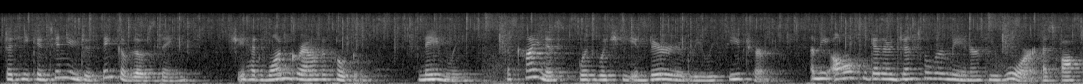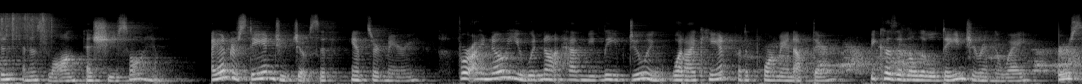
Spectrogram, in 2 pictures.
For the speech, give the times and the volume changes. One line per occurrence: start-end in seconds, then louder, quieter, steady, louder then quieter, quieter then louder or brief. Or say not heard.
0.1-21.6 steady.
